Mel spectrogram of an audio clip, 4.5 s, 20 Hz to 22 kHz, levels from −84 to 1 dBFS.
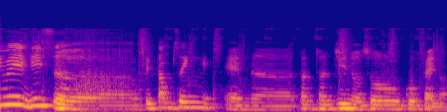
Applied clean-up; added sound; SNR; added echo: neural separator model SepFormer DNS4.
